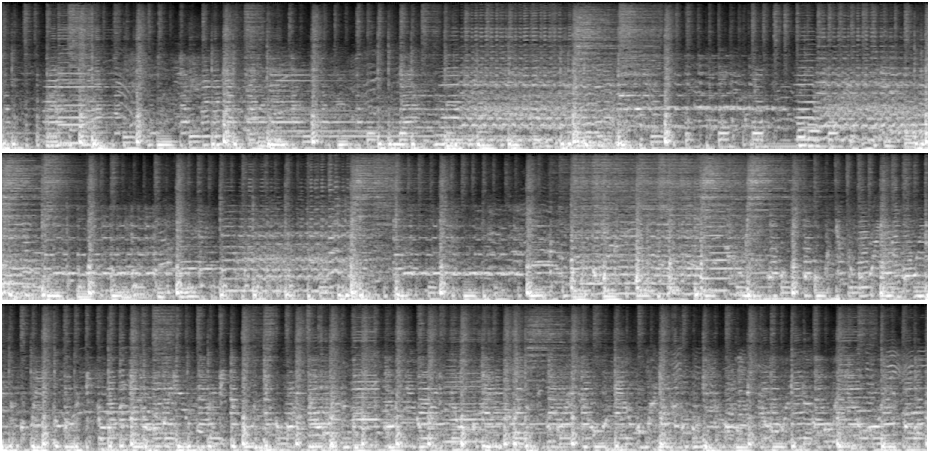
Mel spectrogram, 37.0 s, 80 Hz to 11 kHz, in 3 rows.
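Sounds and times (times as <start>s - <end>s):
bass guitar line: 0.0s - 37.0s
drum kit beat: 0.0s - 37.0s
live funk band playing: 0.0s - 37.0s
sustained keyboard notes: 0.0s - 37.0s.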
